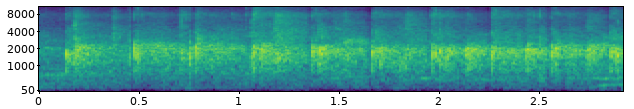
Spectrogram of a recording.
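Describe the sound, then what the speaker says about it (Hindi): Audience applause greeting a block president at a Bhim Army rally, a steady wash of many hands clapping with repeated swells, continuous and fairly close throughout. "इनका भी तालियों से अभिवादन करें।"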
